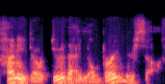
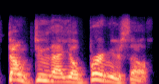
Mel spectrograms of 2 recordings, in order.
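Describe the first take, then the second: First: It is said softly and lovingly. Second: It is shouted at full volume.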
